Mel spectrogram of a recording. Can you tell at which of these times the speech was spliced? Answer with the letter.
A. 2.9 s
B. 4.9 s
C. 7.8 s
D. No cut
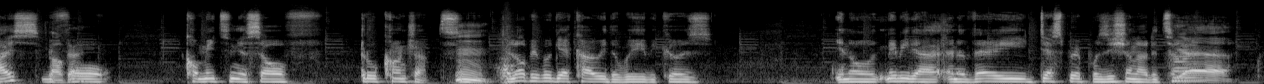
B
